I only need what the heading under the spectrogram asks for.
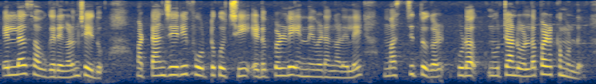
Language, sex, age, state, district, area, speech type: Malayalam, female, 18-30, Kerala, Ernakulam, rural, spontaneous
